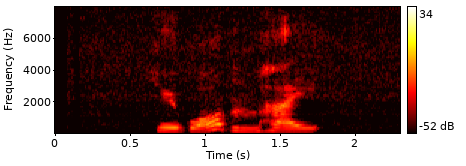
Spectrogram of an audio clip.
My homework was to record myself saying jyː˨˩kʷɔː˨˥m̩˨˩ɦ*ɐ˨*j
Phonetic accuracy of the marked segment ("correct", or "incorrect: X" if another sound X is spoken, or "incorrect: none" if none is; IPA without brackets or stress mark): correct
